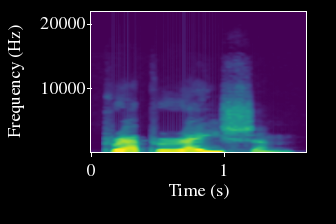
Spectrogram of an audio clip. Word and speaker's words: preparation: Preparation. It is a word of 4 syllables and the stress, as you notice, is on the third syllable just before the suffix ion.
